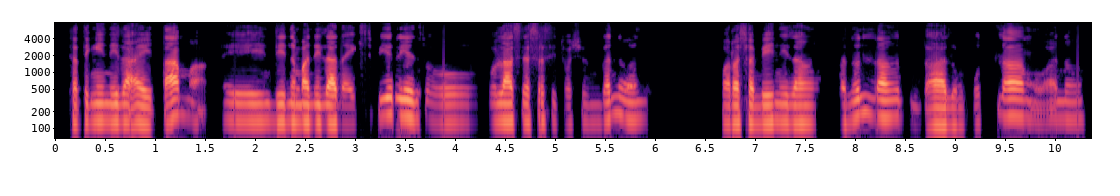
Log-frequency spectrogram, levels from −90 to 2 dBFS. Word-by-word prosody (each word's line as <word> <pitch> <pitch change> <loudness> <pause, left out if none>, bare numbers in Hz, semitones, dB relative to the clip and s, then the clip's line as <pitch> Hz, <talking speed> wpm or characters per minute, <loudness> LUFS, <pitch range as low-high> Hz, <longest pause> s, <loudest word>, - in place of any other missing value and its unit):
sa - - 0
tingin 140 +1 -3
nila 135 0 +2
ay 125 -2 +3
tama, 170 0 +2 0.2
eh, 140 -1 -3
hindi 135 0 -2
naman 135 0 +3
nila 135 -1 +7
na-experience 165 +4 0
o 135 0 -8
wala 140 0 +3
siya 135 -1 -5
sa 150 - -6
sitwasyong 130 -1 -16
gano'n. 150 0 -5 0.7
Para 130 0 +2
sabihin 130 +1 0
nilang 130 -1 0 0.2
ganun 155 +8 -4
lang, 160 -1 +5 0.3
nalungkot 115 +2 0 0.2
lang 165 -2 +4
o - - -15
ano 150 -1 -10
135 Hz, 145 wpm, -25 LUFS, 130-150 Hz, 0.7 s, nila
